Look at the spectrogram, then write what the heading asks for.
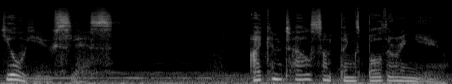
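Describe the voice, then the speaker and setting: Gentle young noble wife, unhurried, mellow, up and down melody, game drama. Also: female voice, lowish voice, animated, soft background music. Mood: hurt, insistent. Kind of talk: dramatic video game acting.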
